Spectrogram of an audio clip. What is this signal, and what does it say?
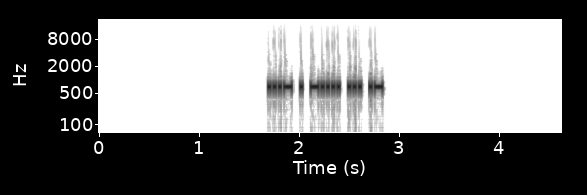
Morse code, heard as a keyed tone, about 46 wpm, 700 Hz. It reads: VE6SA
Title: DXCC-100 Call Signs - 5 Characters - Repeated 3x - 45wpm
